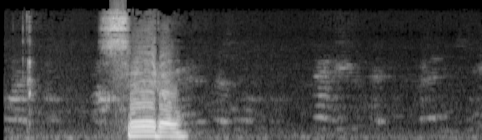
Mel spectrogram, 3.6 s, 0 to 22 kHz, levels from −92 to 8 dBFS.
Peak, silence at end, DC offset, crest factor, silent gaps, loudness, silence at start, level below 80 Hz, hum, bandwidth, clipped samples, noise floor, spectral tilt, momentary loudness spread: 0 dBFS; 2.2 s; under 0.1%; 14 dB; none; -7 LUFS; 0.1 s; -50 dBFS; none; 17 kHz; 0.3%; -48 dBFS; -4 dB/octave; 23 LU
